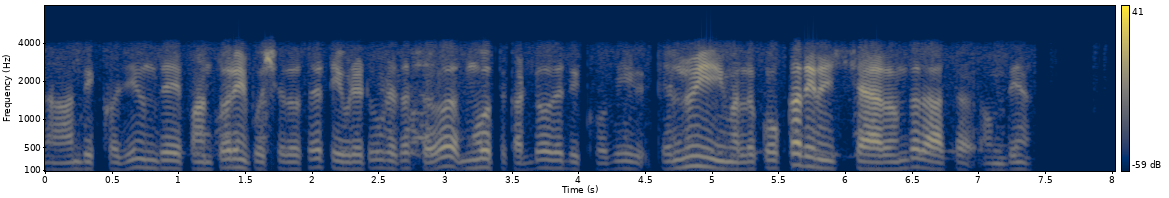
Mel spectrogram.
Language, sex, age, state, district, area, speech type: Dogri, male, 18-30, Jammu and Kashmir, Udhampur, urban, conversation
